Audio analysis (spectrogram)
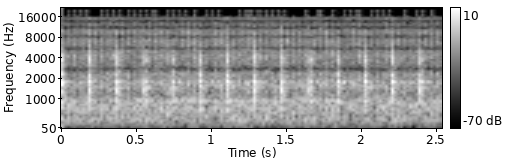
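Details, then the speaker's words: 1980 Mercedes 300SD diesel idling with a sharp even knock, five or six raps a second. Owner suspected injector nailing; cracking injector lines one to three changed the sound, lines 4 and 5 made no change. Cause unconfirmed. "I initially thought injector nailing, but I really didn't have time to play with it, and I wanted some feedback before I started breaking things."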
